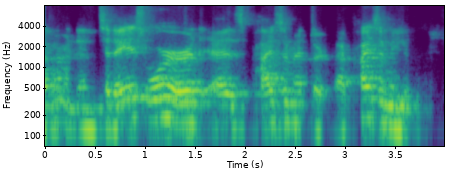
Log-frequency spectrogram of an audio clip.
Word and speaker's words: piezometer: for introducing that term but it's piezometer is a is the pronunciation um and that is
